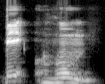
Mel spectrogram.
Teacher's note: İzafi mənası isə bir hərfi başqa bir hərfin yerinə qoymaqdır. Yəni, B hərfindən əvvəl sükunlu nun və ya tənvini mim hərfinə çevirməkdir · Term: iqlab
